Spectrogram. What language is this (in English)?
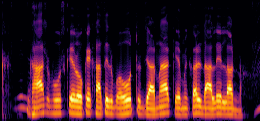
Bhojpuri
